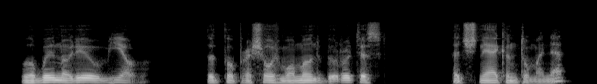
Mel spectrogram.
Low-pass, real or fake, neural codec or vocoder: 7.2 kHz; fake; codec, 16 kHz, 0.5 kbps, X-Codec, HuBERT features, trained on LibriSpeech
